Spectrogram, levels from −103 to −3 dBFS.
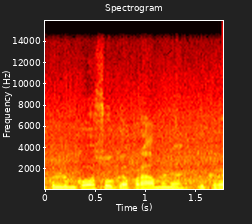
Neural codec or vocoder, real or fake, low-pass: none; real; 14.4 kHz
